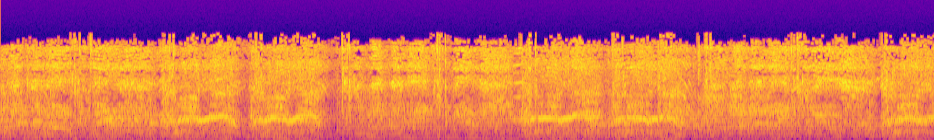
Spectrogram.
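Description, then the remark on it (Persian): A large protest crowd of citizens of Ahvaz and other cities of Khuzestan province, gathered in front of the provincial governorate building over water and power cuts, chants slogans calling for support from people of other cities. The chanting is loud and sustained, with rhythmic repeated shouted phrases rising and falling over a dense roar of many voices. “مردم این شهرها در شعارهای خود خواستار حمایت مردم سایر شهرها بودند.”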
